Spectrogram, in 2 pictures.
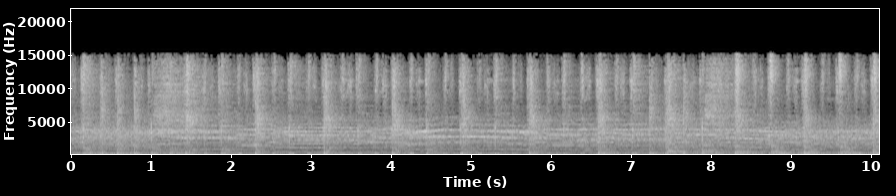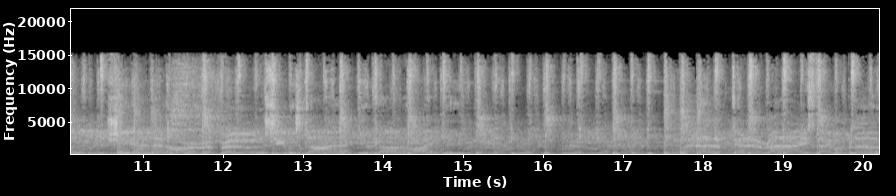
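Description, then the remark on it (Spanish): A loud, dense rock song with driving drums and distorted guitars, a raw, shrieking lead vocal wailing over the full band for the whole stretch. “ahí están los alaridos.”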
